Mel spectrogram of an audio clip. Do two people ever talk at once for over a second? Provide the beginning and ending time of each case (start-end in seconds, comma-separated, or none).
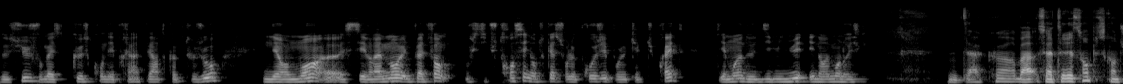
none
